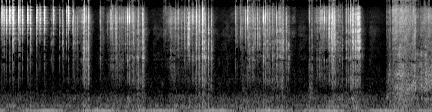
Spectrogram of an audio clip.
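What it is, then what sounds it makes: Glass snow globe. Long acrylic nails on both hands tap and scratch a small snow globe with a liquid-filled glass dome on a white base, standing on a table. Bursts of bright, crisp tapping and scratching come in quick runs separated by short pauses. A steady low hum sits underneath throughout.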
